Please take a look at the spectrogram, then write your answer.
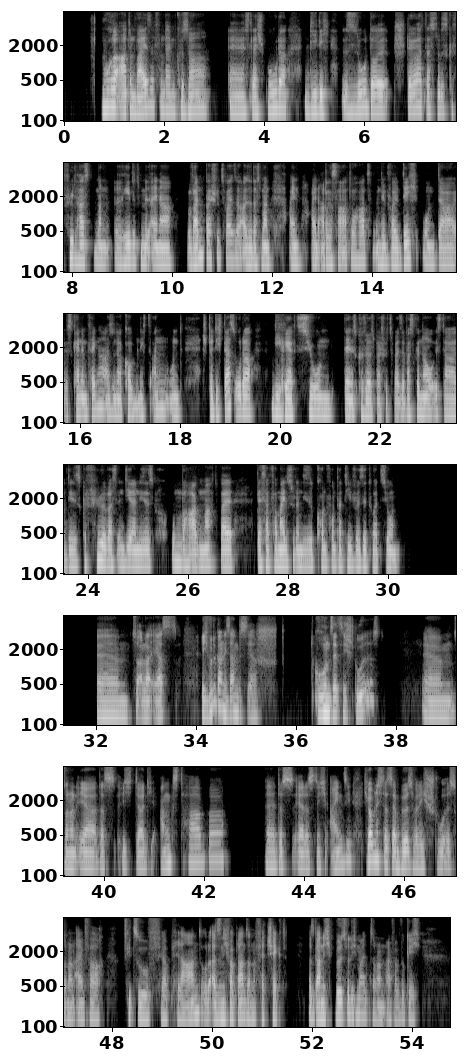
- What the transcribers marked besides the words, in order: other background noise; in English: "slash"
- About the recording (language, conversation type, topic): German, advice, Wie kann ich das Schweigen in einer wichtigen Beziehung brechen und meine Gefühle offen ausdrücken?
